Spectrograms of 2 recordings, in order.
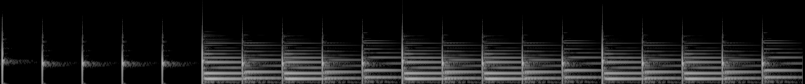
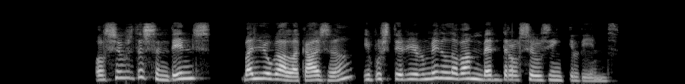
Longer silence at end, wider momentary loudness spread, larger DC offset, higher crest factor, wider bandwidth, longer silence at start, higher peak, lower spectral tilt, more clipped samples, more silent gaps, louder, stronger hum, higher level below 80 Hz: second, 0 s vs 0.7 s; second, 10 LU vs 13 LU; neither; first, 28 dB vs 18 dB; first, 9.4 kHz vs 7.6 kHz; second, 0 s vs 0.95 s; about the same, 0 dBFS vs -2 dBFS; first, -6.5 dB/octave vs -4.5 dB/octave; neither; second, none vs 2.12-2.41 s, 3.57-3.63 s; second, -28 LUFS vs -18 LUFS; neither; first, -56 dBFS vs -64 dBFS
